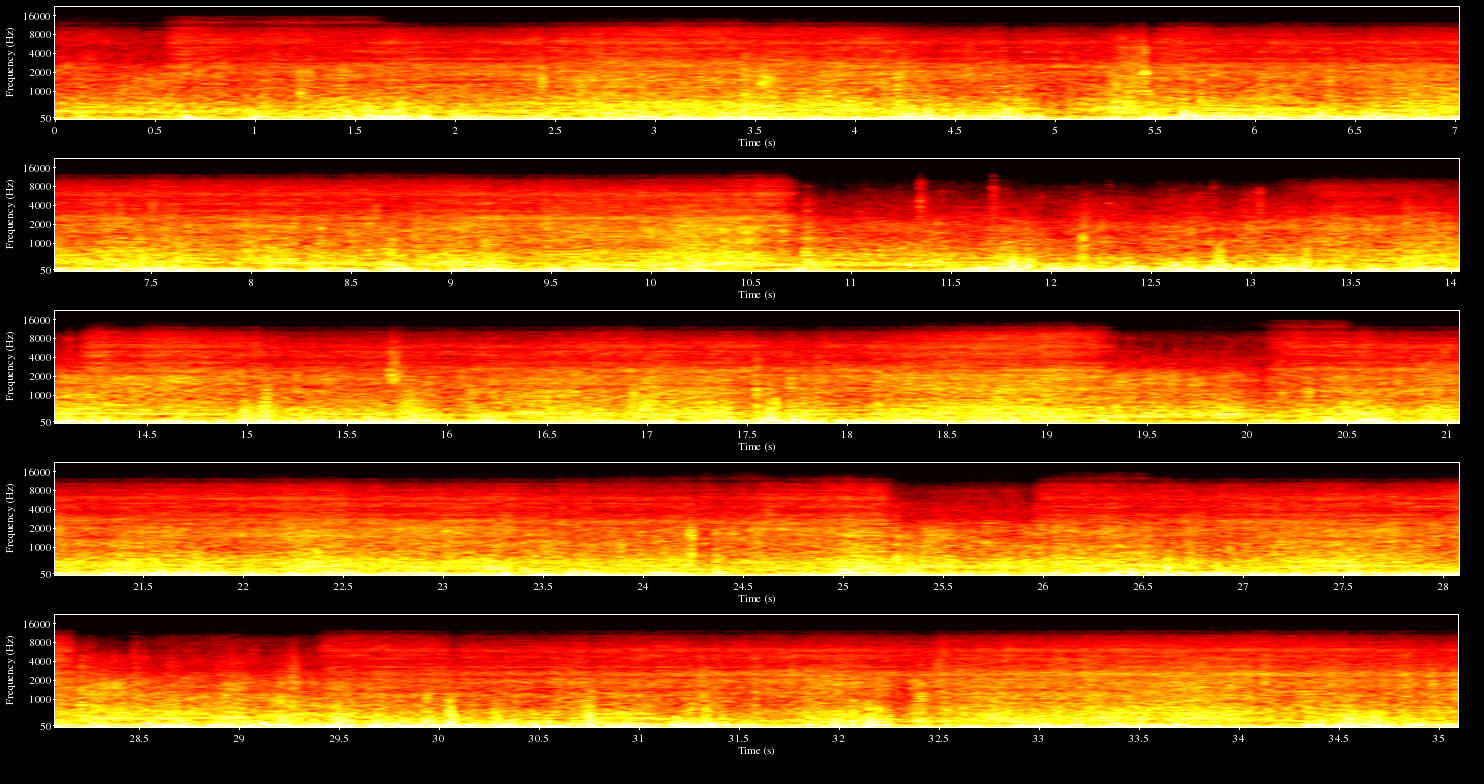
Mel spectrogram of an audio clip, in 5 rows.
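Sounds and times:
bike clicks and rattles: 0.0 - 35.0
bike tyres rolling on dirt: 0.0 - 35.0
wind rushing over microphone: 0.0 - 35.0.

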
